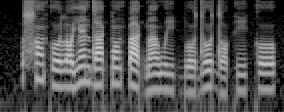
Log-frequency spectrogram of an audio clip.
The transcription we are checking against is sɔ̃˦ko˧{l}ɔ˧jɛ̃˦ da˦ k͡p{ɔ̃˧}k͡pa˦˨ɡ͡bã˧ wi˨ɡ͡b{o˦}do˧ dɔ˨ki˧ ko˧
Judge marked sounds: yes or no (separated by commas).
yes, no, no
